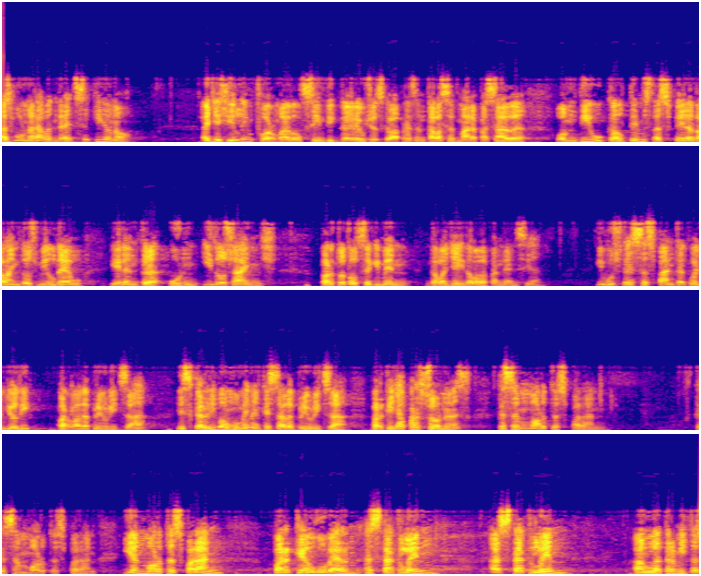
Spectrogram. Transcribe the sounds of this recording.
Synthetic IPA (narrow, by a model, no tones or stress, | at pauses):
əzβulˠnəɾaβənd̪ɾɛsəkiono | əʎəʒit̪liɱforməðəlˠsind̪ik̚d̪əɣɾewʒəskəβapɾəzənt̪aləsət̪̚manəpəsaðəond̪iwkəːlˠt̪emzd̪əspeɾəðəlaɲd̪ozmilˠd̪ɛw | eɾəent̪ɾəuniðozaɲs | pəɾt̪ot̪əlˠsəɣimen | d̪ələʎejðələðəpənd̪ɛnsiə | iβust̪ɛsəspant̪əkwanʒɔðik̚pəɾlaðəpɾiuɾid͡za | eskəriβəːlˠmumenəŋkɛsaðəpɾiuɾid͡zapəɾkɛjapəɾsonəs | kəsamːɔɾt̪əspəɾa̰n | kəsamːɔrt̪əspəɾa̰n | iamːɔrt̪əspəɾan | pəɾkɛəlˠɣuβɛrnast̪at̪len | əst̪at̪len | ənlət̪ɾəmit̪ə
